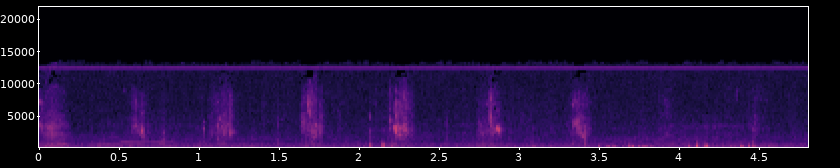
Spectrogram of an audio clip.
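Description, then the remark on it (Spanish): Footsteps crunch steadily across the wax-covered paving stones of a clean town square, the fallen wax giving a regular rhythm of gritty, sticky crackles with faint scraping, moderately quiet and with no voices over them. “El enlosado de la plaza limpísimo, lógicamente, con todo lo que eh, le ha, caído y por eso suena la cera así, eh, como suena, con, ese, con esa claridad.”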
